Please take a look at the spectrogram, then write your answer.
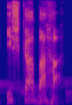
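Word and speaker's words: uisce beatha: O nome é uma versão abreviada e anglicizada do termo gaélico o beeata. Pronuncia-se iskaha.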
